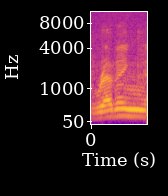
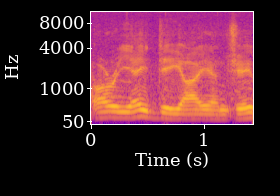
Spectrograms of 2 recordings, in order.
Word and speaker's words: Reading: yeah no I've heard of it sure it's reading uh spelled uh r-e-a-d-i-n-g like it's reading but they pronounce it reading and uh they're famous for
